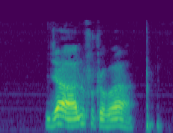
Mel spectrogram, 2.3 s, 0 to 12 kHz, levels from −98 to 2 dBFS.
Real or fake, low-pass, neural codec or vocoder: real; 7.2 kHz; none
